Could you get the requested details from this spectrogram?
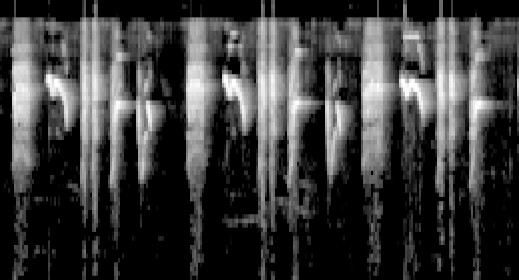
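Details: Red-whiskered bulbul, a competition-winning kept bird, singing in a frenzied 'mabok' state until exhausted: loud, high whistled phrases with sharp downslurred notes and clicking accents, repeated in bursts about every second with brief pauses between groups.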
